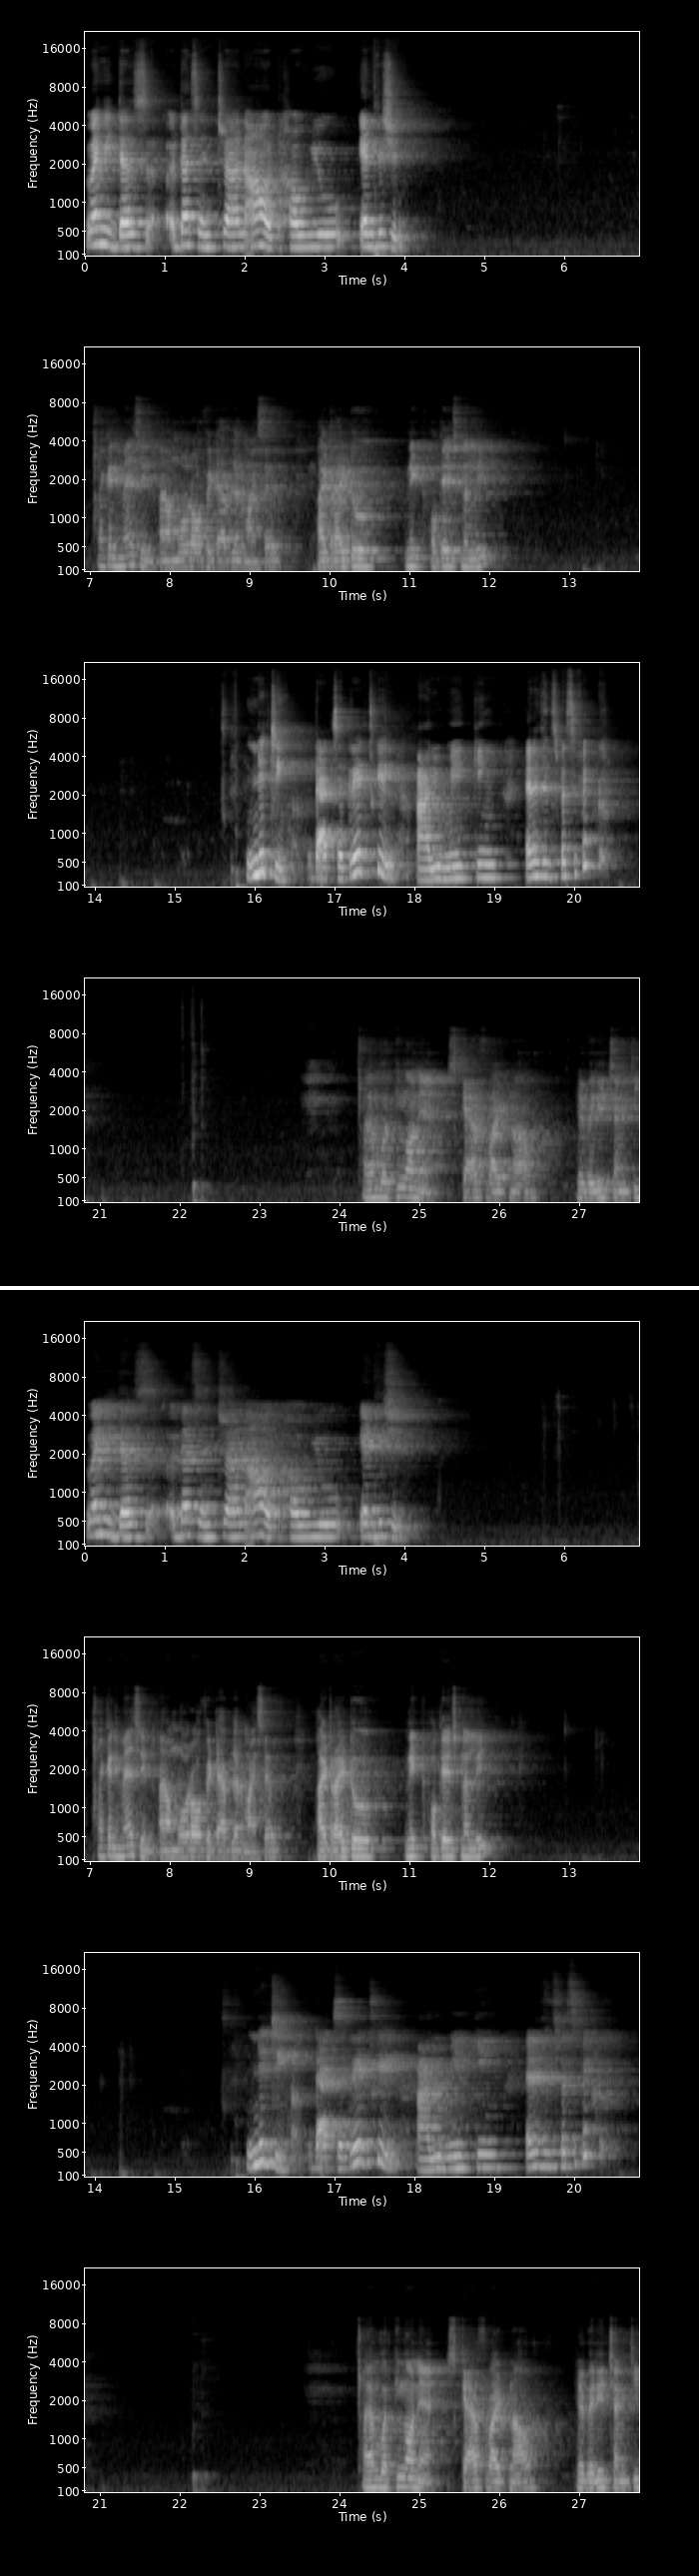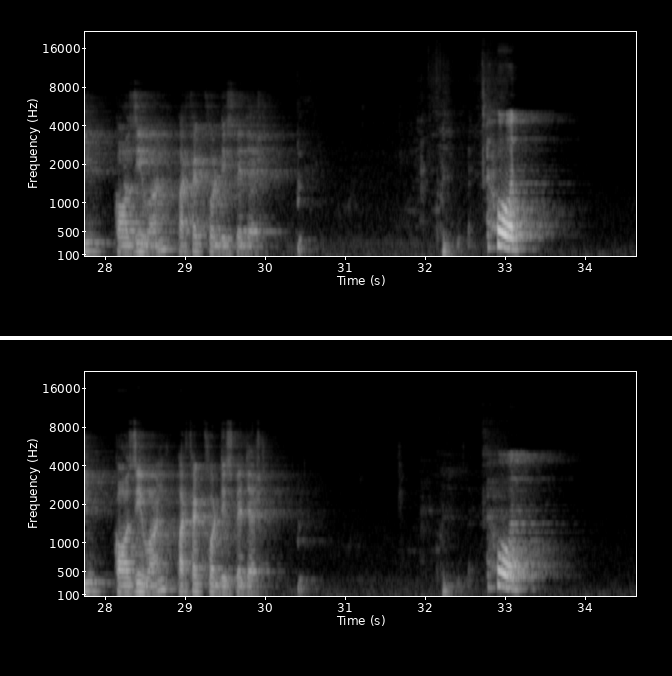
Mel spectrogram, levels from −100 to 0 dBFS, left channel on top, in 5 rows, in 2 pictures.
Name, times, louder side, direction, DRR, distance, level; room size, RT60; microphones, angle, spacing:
voice 1, 0.0-4.0 15.9-19.1 19.4-20.4 32.8-33.2, left 6 dB, 60° left, 9 dB, 0.3 m, -32 dB
voice 2, 7.0-9.4 9.8-10.6 10.9-12.0 24.2-26.4 27.0-29.9, right 4 dB, 35° right, 7 dB, 0.3 m, -40 dB
6.7 x 3.2 x 4.7 m, 1.1 s
head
